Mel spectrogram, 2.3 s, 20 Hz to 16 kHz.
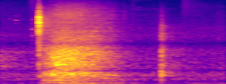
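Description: Sliding enclosure door of a Tormach 770MX CNC mill being pulled open: a click, then a sliding rush that fades over about a second, and a light knock near the end as it comes to a stop.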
